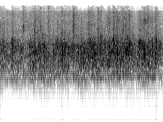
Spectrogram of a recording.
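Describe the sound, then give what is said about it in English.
Steady applause from an audience for the people who made Illinois a great state for energy, a dense, even patter of many hands clapping at once, sustained and fairly loud throughout with no voices over it. “Let's give Lisa Hernandez, Kelly Cassidy, and Robin Gable and all those folks that made Illinois a great state for energy a round of applause.”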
